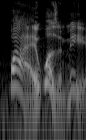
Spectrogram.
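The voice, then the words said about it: Attempted Southern woman's accent. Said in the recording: “I'd like a little southern woman's accent. I don't really have that down, so pardon the, pardon the attempt.”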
